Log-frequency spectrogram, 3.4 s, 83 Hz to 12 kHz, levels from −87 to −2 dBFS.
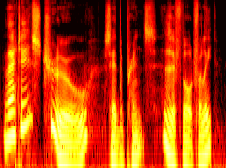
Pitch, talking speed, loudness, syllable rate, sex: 150 Hz, 160 wpm, -19 LUFS, 4.2 syllables/s, male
